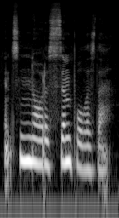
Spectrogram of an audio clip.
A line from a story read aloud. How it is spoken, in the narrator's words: Obi-Wan sighs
